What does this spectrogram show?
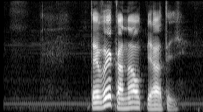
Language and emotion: Russian, neutral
